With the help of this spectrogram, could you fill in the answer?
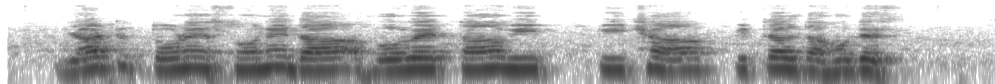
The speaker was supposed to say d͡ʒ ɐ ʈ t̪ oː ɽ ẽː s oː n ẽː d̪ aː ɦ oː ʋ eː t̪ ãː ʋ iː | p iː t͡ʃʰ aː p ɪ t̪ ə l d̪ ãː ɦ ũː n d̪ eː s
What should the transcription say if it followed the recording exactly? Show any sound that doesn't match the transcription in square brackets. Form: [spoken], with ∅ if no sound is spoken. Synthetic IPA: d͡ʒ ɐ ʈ t̪ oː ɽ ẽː s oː n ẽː d̪ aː ɦ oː ʋ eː t̪ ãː ʋ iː | p iː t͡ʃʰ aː p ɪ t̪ ə l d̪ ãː ɦ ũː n d̪ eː s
